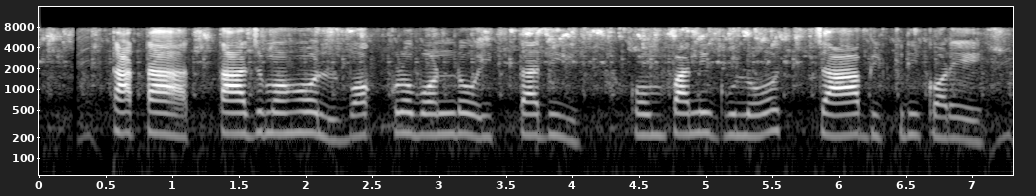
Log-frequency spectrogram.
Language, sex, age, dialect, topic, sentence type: Bengali, female, 25-30, Northern/Varendri, agriculture, statement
